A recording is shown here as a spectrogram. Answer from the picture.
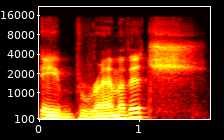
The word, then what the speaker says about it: Abramovich: Abramoff. Uh, what's his name uh, how do you say his last name I think it's Abramovich.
